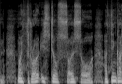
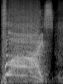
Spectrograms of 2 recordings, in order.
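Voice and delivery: mock very high, shrill, furious shriek. Retelling answering a waiter who asked what was wrong: imitating own scream. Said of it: "I just kept screaming".

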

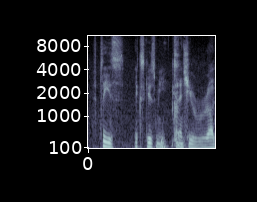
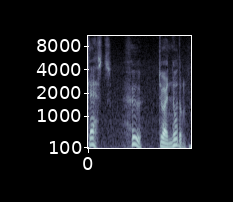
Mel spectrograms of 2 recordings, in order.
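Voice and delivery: a bit excited, eager and keen-sounding; 4 semitones higher, 3 dB louder than usual. Voicing a character who hears there are guests: a bit excited. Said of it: "she kinda gets a bit excited".

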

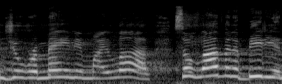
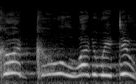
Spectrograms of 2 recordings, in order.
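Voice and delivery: put-on cheerful, eager little-kid voice, pitched up; 6 semitones higher than usual. Retelling her own past words as a happy little kid. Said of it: "I'm just this little kid, like, I'm just, just happy".

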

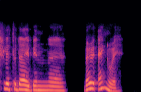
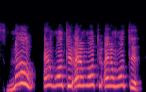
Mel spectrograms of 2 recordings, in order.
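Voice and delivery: put-on very high, pleading, desperate child voice; 12 semitones higher than usual. Recalling speaking out loud to oneself, imitating a desperate childish voice. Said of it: "in this desperate childish voice".

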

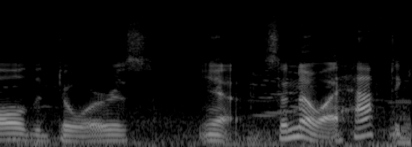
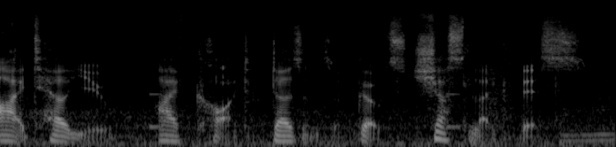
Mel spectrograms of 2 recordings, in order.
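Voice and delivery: snooty, sophisticated, hushed refined voice; 5 dB quieter than usual. Voicing a game character answering a question, in a snobby sophisticated voice. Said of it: "he's more sophisticated, ... I feel like he should be like more snobby".

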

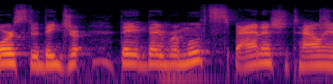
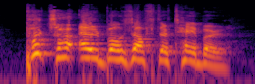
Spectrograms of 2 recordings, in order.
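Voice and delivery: very loud, high, terrible put-on Jamaican accent; 7 semitones higher, 9 dB louder than usual. Quoting the speaker's eighth-grade teacher about elbows at the table: terrible jamaican accent. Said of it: "that was a terrible Jamaican accent".

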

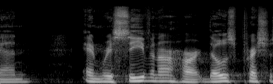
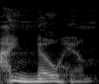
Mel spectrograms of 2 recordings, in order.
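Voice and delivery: put-on passionate conviction, quieter and slower; 4 dB quieter than usual. Retelling a movie's greatest moment, a man looks another in the face: retelling a passionate line. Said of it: "with the most passionate moment".

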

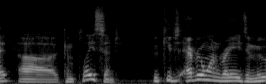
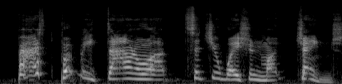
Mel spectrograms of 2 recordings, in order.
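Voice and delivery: strained, effortful, pitched-up voice; 8 semitones higher, 4 dB louder than usual. Reading a story aloud, a character held up and struggling: strained voice. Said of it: "Slate said in a strained voice".

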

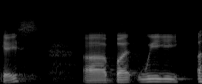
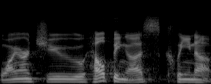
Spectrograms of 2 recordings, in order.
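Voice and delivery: usual speaking voice

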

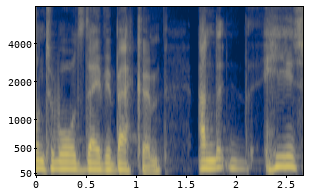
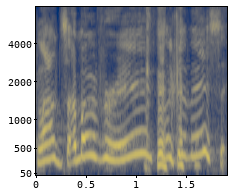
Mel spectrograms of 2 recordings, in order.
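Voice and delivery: put-on overjoyed voice, pitched higher. Imitating Keegan waving at the players: imitating Keegan being so happy. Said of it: "He's just so happy".

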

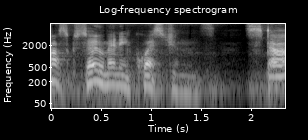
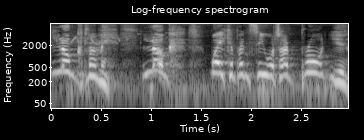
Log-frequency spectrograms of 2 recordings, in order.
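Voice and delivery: high, loud cry, out of breath; 9 semitones higher, 5 dB louder than usual. Narrator reads a young fox bursting in on his mother after a long run, crying out, out of breath. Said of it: "he cried, out of breath".

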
